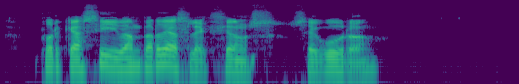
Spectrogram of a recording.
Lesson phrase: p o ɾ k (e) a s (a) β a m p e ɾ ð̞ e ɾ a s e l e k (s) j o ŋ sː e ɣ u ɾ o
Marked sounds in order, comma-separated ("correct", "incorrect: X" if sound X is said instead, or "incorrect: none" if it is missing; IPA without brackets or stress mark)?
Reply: correct, incorrect: i, incorrect: θ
